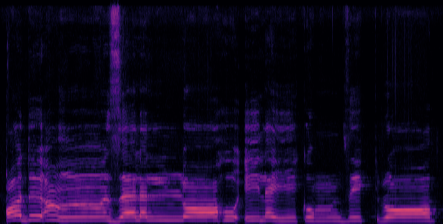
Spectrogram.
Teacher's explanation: قد انزل اللہ، نون ساکن کے بعد زا ہے، اکفا کریں گے، اللہ کے نام سے پہلے زبر ہے، موٹا حروف ادا کریں گے۔ قد انزل اللہ الیکم ذکرا، رن یعنی یہاں پر 2 زبر پہ رکے تو را ہو گیا، را موٹی ادا ہوگی، الیکم ذکرا، صحیح ہے۔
